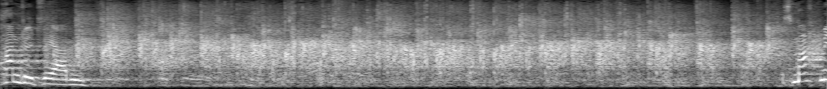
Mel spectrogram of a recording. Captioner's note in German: Beifall SPD und DIE LINKE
